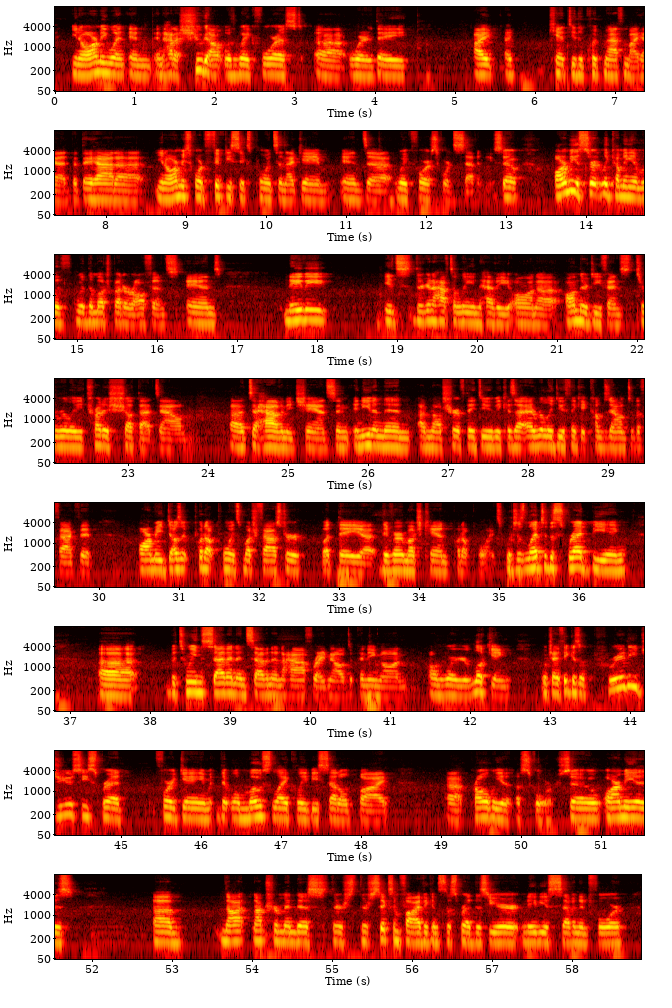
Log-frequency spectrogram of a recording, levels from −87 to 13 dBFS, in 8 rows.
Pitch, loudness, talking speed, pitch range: 150 Hz, -24 LUFS, 195 wpm, 140-160 Hz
